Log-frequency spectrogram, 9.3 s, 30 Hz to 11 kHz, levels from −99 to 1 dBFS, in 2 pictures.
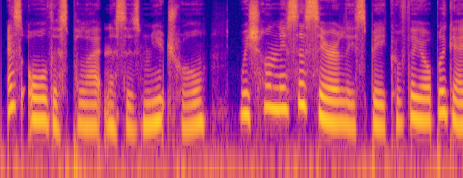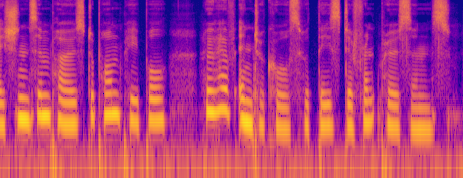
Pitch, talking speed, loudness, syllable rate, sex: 205 Hz, 150 wpm, -18 LUFS, 5.4 syllables/s, female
